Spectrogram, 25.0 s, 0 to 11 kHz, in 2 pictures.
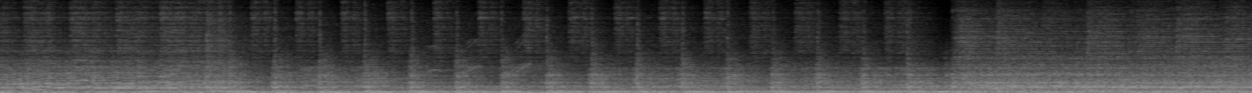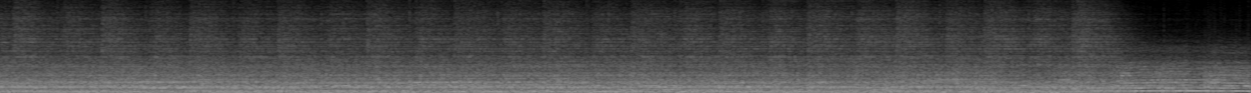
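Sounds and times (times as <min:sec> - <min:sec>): drums: 0:00.0 - 0:25.0
loud distorted electric guitars: 0:00.0 - 0:25.0.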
